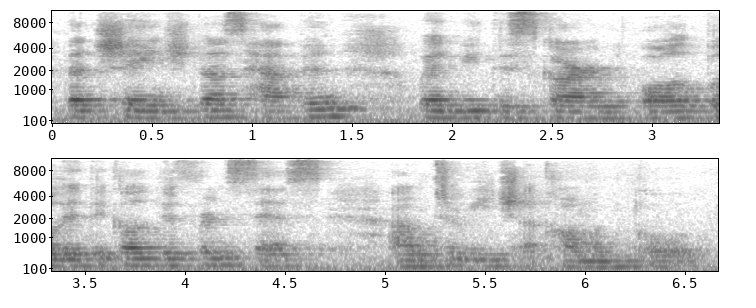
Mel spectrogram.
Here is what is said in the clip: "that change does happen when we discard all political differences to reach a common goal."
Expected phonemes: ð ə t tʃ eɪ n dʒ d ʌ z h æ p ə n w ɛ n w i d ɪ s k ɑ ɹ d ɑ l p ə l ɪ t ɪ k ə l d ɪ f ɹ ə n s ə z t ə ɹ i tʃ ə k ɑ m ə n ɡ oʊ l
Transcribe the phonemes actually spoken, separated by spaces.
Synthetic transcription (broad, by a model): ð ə t tʃ eɪ n dʒ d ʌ s h æ p ə n w ɛ n w i d ɪ s k ɑ ɹ d ɑ l p ə l ɪ t ɪ k ə l d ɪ f ɹ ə n s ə s t ə ɹ i tʃ ə k ɑ m ə n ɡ oʊ l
